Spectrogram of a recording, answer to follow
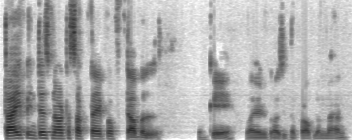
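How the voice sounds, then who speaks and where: Someone doing a coding walkthrough, mid-pitched voice, talks thru each step out loud, checks in a lot. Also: big pitch swings, brisk. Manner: thinks aloud, often checks with "right?" and "okay". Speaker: programming tutorial presenter. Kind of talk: live coding walkthrough, informal explanation.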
